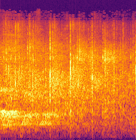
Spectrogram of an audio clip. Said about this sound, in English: can we give these guys a big round of applause as they come and join?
